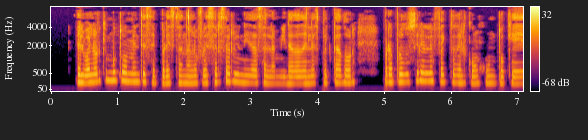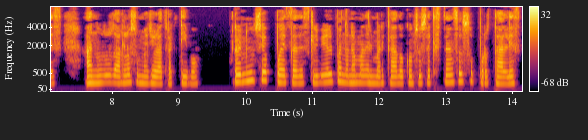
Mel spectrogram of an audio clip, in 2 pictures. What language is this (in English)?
Spanish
